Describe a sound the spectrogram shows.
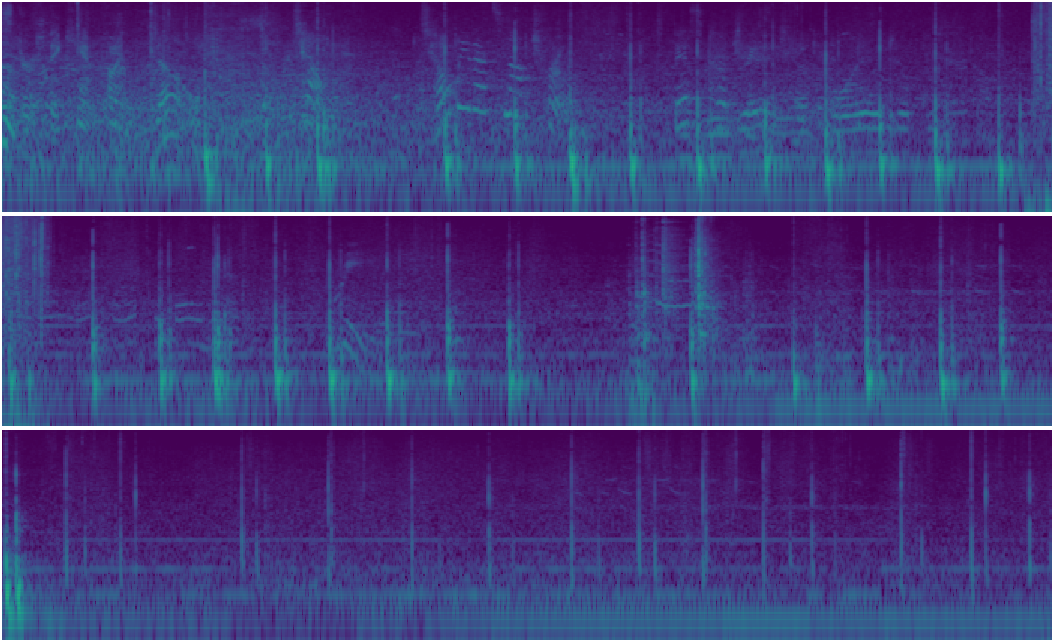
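Footsteps walk briskly across a hard floor.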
